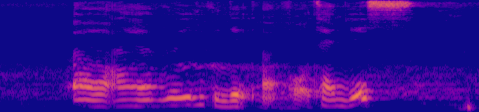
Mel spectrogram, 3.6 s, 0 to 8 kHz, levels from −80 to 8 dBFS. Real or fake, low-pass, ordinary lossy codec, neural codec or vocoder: fake; none; none; codec, 16 kHz, 4 kbps, FreqCodec, larger model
